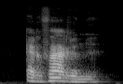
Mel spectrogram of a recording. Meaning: inflection of ervaren: 1. masculine/feminine singular attributive 2. definite neuter singular attributive 3. plural attributive
- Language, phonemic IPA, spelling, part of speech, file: Dutch, /ɛrˈvarənə/, ervarene, noun / adjective, Nl-ervarene.ogg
